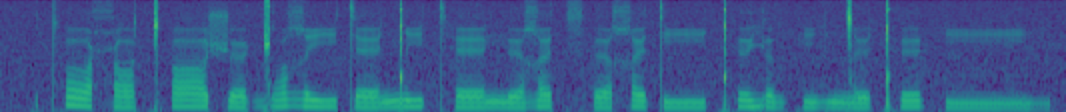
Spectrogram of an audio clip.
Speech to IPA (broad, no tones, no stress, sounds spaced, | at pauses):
tʰ ɔ ħ ɒ ǀʰ ɒː ʃ œ ɡ͡ǁ ɔ ʁ iː t ɛ ŋ͡ǃ i tʰ ɛ ŋ ɘ ʁ ə t͡sʰ ə χ ɘ t iː ǃʰ ɘ j ə v k i v ŋ͡ǀ ɘ ǃʰ ɘː k iː v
